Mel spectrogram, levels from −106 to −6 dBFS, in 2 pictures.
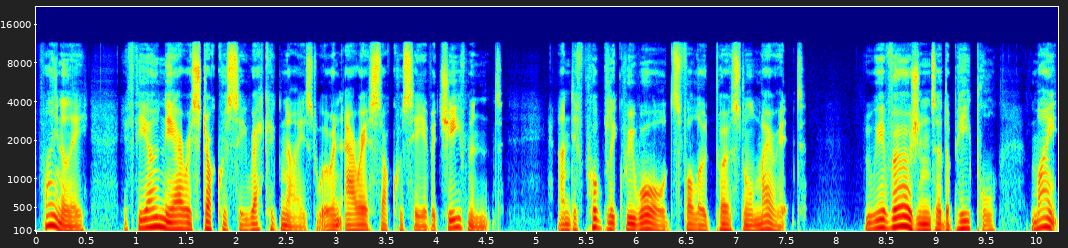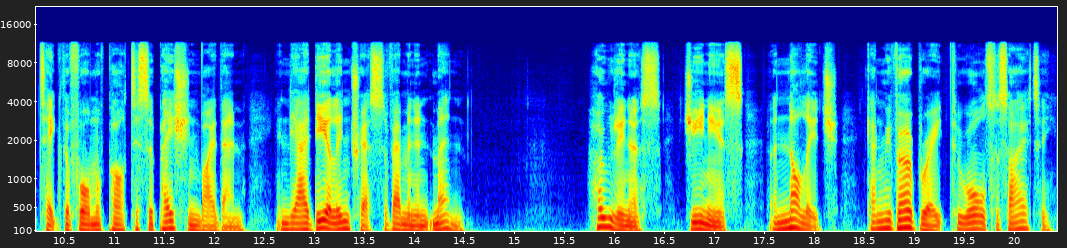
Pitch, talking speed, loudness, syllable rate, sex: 105 Hz, 140 wpm, -21 LUFS, 5.8 syllables/s, male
